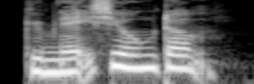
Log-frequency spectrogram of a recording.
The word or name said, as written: gymnasieungdom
